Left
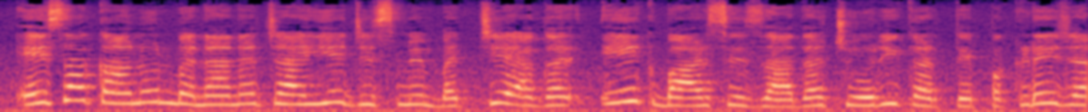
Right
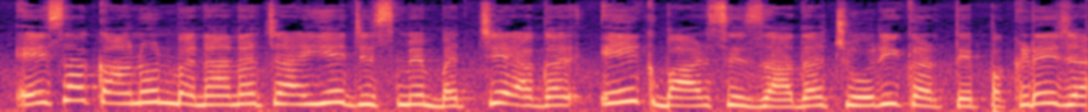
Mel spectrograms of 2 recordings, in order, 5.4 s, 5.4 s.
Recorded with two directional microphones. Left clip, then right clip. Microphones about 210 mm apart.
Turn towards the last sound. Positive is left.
turn(degrees=-40)  # may be behind; listen again after turning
